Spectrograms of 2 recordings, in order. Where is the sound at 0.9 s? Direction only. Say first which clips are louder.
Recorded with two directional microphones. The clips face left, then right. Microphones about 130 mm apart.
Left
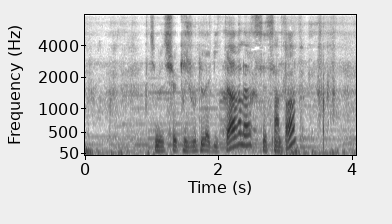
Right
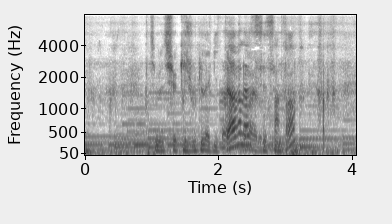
Left 10 dB; 25° left (ahead or behind).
